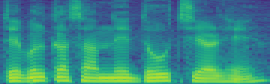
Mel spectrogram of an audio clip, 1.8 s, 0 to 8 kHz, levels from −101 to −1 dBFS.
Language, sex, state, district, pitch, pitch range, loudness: Hindi, male, Arunachal Pradesh, Lower Dibang Valley, 115 Hz, 110-125 Hz, -14 LUFS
